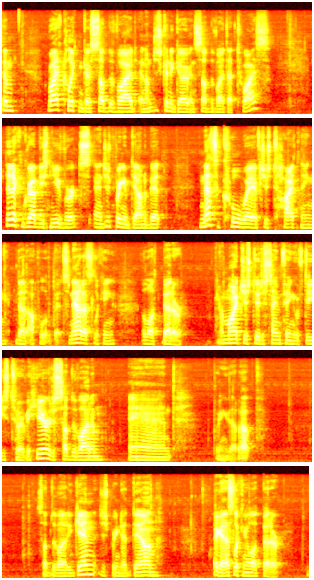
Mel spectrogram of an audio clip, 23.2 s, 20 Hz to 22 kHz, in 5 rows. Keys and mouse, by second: 0.4-2.4 right drag, 2.5-5.0 drag, 5.0-7.2 right drag, 5.8 g, 7.2-9.0 drag, 7.6 g, 9.0-13.4 right drag, 9.3 Tab, 9.6 z, 12.9 Tab, 13.4-15.5 middle drag, 15.5-17.5 right drag, 15.9 g, 17.5-20.7 middle drag, 19.7 g, 20.7-23.2 right drag, 21.0 Tab, 21.4 z, 22.9 alt+a, 22.9 KP_1.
